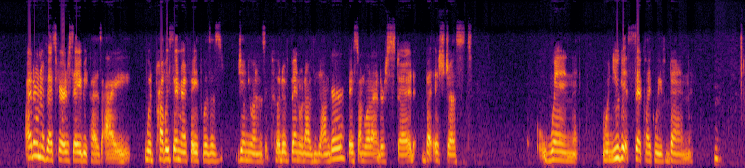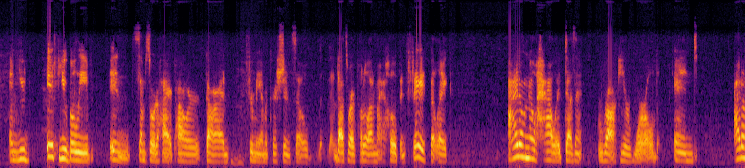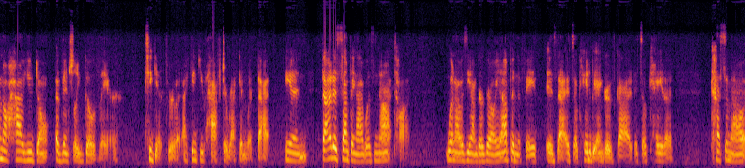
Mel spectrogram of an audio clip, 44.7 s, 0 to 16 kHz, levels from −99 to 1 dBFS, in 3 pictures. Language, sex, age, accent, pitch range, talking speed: English, female, 30-49, American, 160-205 Hz, 185 wpm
